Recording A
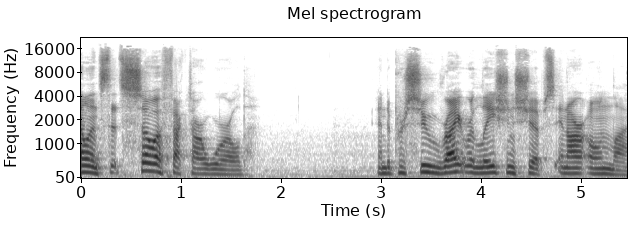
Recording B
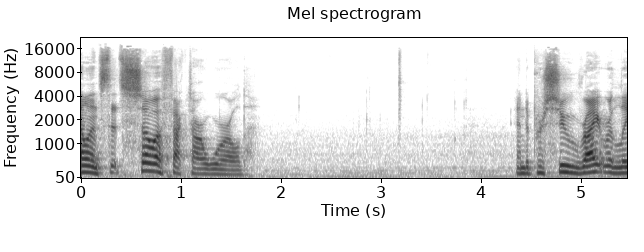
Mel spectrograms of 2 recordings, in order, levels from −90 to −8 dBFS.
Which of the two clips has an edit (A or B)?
A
